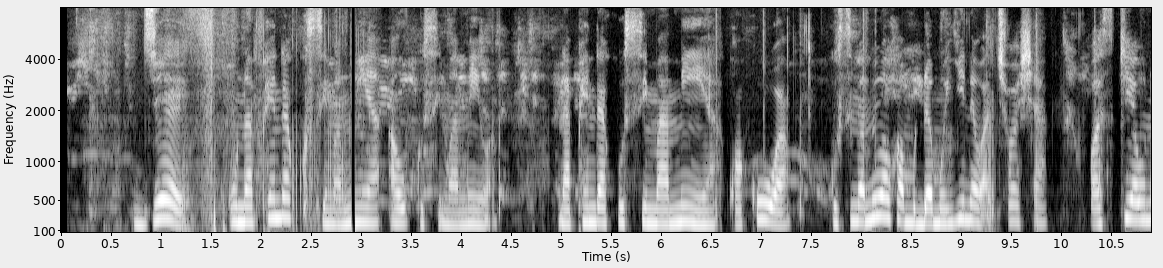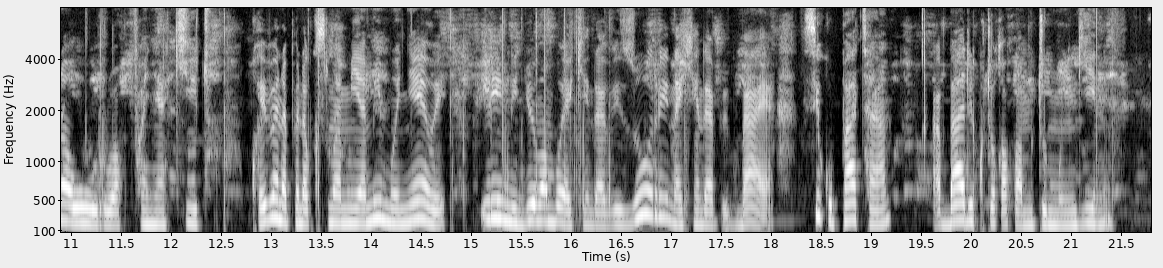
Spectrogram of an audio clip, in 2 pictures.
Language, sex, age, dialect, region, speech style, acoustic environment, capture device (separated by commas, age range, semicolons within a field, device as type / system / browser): Swahili, female, 18-24, Kenya - Nairobi Sheng-influenced, Kenya, happy, people talking, mobile / Linux / Chrome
